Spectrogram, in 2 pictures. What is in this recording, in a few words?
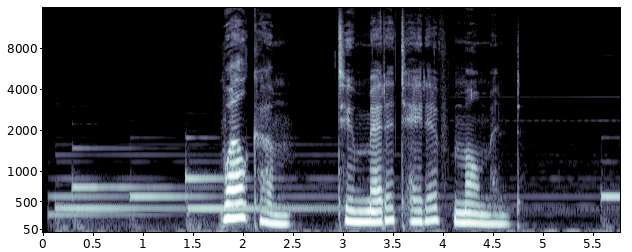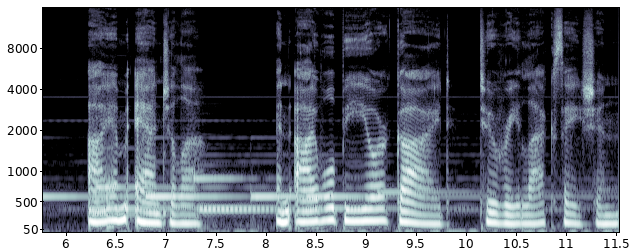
meditation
